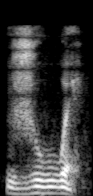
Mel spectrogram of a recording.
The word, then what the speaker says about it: jouet: The first word we're going to talk about is the word jouet or jouet, which is toy. In this case, ET is pronounced E.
